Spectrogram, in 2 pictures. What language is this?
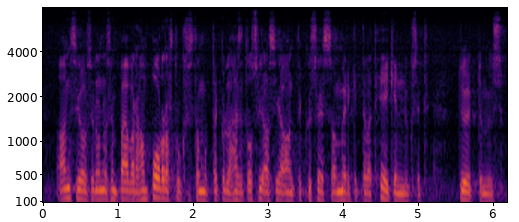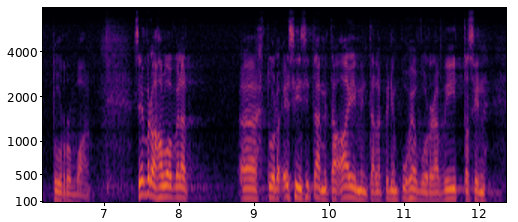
Finnish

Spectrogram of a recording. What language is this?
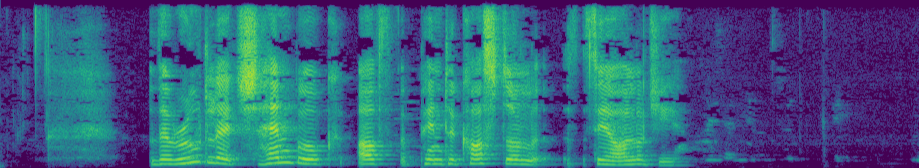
Danish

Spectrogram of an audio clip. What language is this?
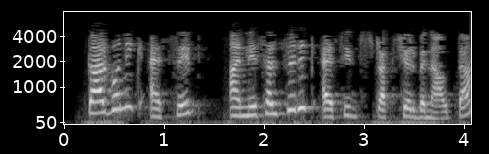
Gujarati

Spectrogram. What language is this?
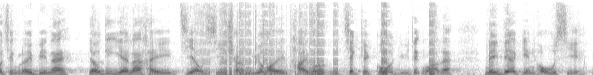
Cantonese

